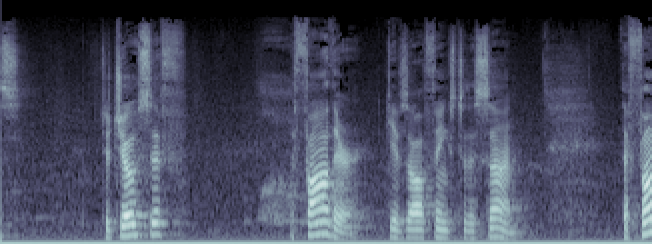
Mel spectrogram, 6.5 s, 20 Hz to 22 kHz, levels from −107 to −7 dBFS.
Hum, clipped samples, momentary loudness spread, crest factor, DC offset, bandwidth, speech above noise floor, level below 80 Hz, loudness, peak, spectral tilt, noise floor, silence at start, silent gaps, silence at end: none; under 0.1%; 24 LU; 22 dB; 4%; 16.5 kHz; 32 dB; -66 dBFS; -29 LUFS; -10 dBFS; -4 dB/octave; -60 dBFS; 0 s; none; 0 s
